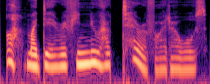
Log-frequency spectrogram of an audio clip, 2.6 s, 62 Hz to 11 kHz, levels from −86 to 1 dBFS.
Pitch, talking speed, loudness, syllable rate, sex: 190 Hz, 230 wpm, -17 LUFS, 5.2 syllables/s, female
